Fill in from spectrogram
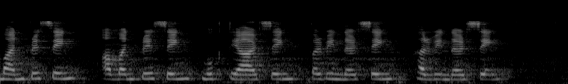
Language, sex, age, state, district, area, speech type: Punjabi, female, 18-30, Punjab, Mohali, rural, spontaneous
